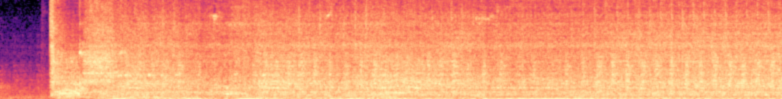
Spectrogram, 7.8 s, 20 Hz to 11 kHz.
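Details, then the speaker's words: Chevy C10 pickup (1973-87) after full universal wiring harness replacement, electric choke, first start: catches at once and settles into a steady, even idle; runs normally, though belts squeak slightly and a rocker arm on cylinder 5 or 6 needs adjusting. "well it seems as everything is working actually I have to admit I think it's running better than it did before it needs a little bit of tune-up"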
